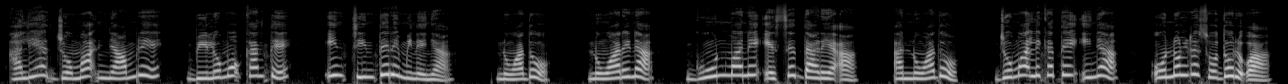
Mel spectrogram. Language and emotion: Santali, fearful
